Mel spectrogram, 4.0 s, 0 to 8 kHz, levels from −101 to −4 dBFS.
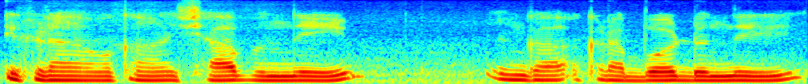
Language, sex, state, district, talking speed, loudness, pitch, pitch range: Telugu, male, Andhra Pradesh, Annamaya, 120 wpm, -14 LUFS, 150 Hz, 145-165 Hz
